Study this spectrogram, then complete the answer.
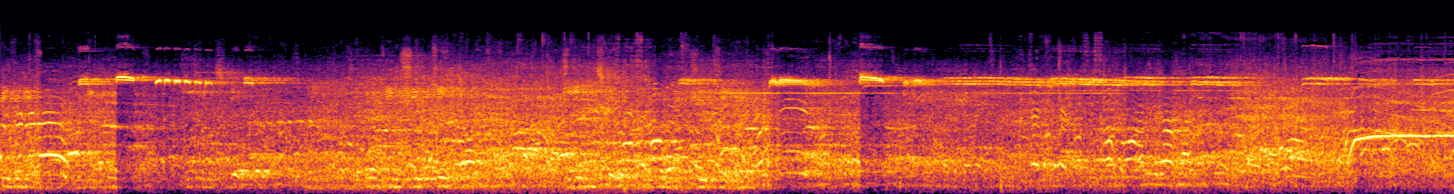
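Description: Sharp whistles blow in a large hall.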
